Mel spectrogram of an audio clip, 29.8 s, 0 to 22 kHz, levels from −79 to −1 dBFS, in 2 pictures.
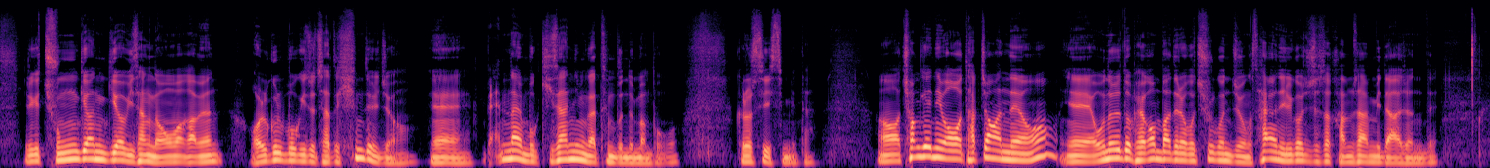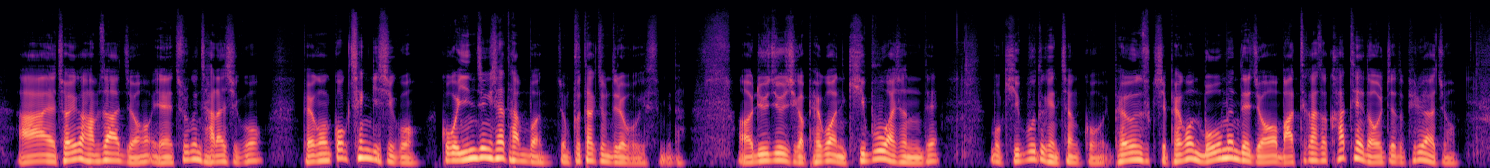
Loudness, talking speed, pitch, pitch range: -16 LUFS, 335 characters per minute, 110 Hz, 95-130 Hz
